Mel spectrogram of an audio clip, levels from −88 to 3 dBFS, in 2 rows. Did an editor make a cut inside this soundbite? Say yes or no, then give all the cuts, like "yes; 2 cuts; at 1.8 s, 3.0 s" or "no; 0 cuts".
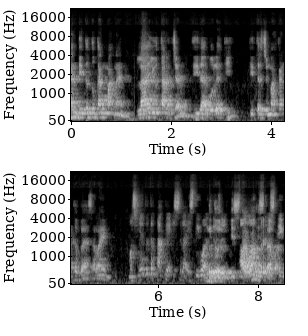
yes; 1 cut; at 1.2 s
